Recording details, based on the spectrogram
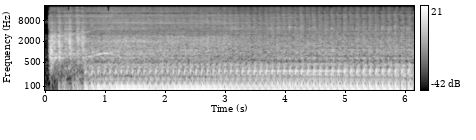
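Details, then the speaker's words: Vintage twin-cylinder motorcycle that had been sitting, whose electric start never really worked before, tested with a NOCO NLP14 lithium battery: brief crank, catches and settles into an even, steadily pulsing idle. Normal electric start and idle. "it's been sitting for a little while, but long story short, that's a success too."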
